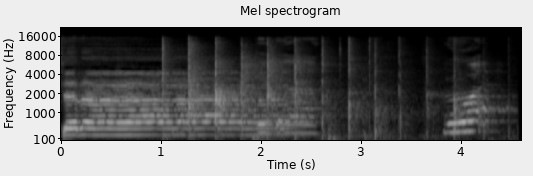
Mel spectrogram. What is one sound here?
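An adult claps hands quickly close by.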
